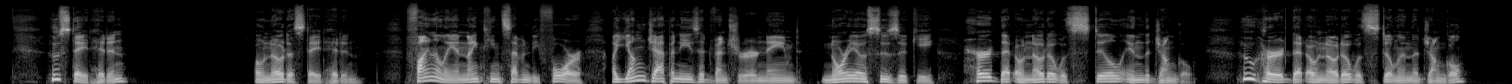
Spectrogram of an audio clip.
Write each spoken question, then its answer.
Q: Who heard that Onoda was still in the jungle?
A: A young Japanese adventurer heard that Onoda was still in the jungle.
